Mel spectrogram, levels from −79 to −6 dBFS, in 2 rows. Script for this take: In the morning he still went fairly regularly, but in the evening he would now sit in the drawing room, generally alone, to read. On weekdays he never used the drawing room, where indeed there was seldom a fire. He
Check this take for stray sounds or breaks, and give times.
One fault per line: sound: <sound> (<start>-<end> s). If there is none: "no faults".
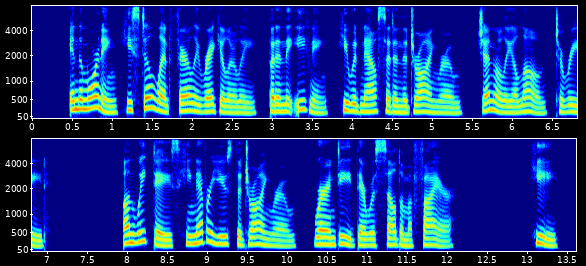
no faults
